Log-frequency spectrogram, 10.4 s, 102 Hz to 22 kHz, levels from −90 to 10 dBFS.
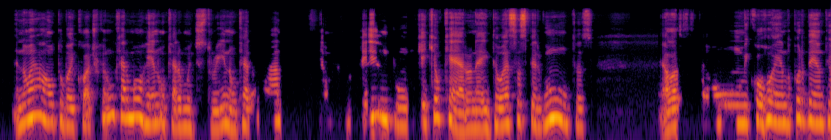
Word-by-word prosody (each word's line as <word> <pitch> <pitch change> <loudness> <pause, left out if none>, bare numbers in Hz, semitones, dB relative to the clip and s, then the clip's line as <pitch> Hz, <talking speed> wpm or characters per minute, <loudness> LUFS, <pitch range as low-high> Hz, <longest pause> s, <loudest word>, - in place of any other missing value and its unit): não 200 +6 +1
é 245 - +6
autoboicote 205 -8 -2
porque 245 - -6
eu - - 0
não 270 - +2
quero 250 -2 +1
morrer, 230 -6 +3
não 195 -1 -3
quero 170 -2 -4
me 170 - -3
destruir, 155 +2 -4
não 160 -3 -3
quero 175 +4 -4 0.3
nada, 215 0 -1 0.3
mas - - -31
e 200 - -14
ao 200 - -18
mesmo 225 +5 0
tempo, 180 -5 -4
o - - -7
que 200 - -3
que 195 +6 -1
eu 245 - +2
quero, 155 -10 0
né. 160 0 -2
Então, 175 +2 -1
essas 190 +3 +6
perguntas, 190 -2 +3 0.8
elas - - 0 0.5
estão 195 0 -4
me 195 0 +1
corroendo 200 -1 +1
por 240 +3 0
dentro 200 -2 -1
195 Hz, 200 wpm, -21 LUFS, 175-220 Hz, 0.8 s, é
